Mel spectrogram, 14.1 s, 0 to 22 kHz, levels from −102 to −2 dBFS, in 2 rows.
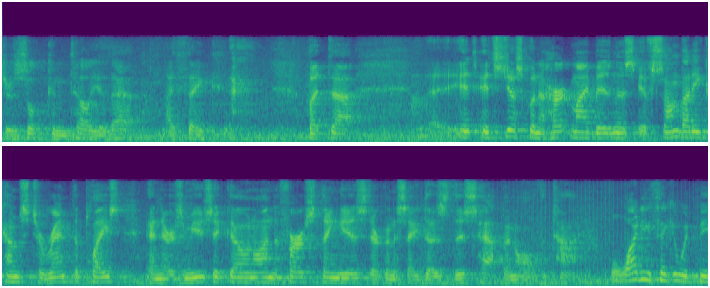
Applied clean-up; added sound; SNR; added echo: none; none; none; none.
